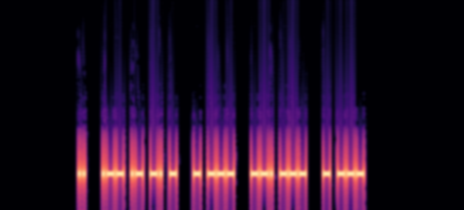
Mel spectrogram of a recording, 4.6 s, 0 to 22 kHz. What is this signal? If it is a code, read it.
Morse code, heard as a keyed tone, about 50 wpm, 700 Hz. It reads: I WANT TO GO TO
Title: Sets of 5 Words Encore 50wpm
